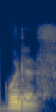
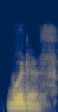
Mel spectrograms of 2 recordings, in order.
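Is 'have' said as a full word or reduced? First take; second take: reduced; reduced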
